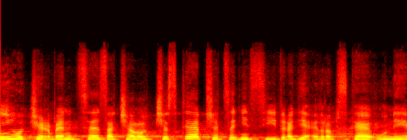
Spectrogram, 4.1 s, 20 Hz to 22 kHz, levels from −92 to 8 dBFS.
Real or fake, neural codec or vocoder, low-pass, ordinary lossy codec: fake; autoencoder, 48 kHz, 32 numbers a frame, DAC-VAE, trained on Japanese speech; 14.4 kHz; Opus, 64 kbps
